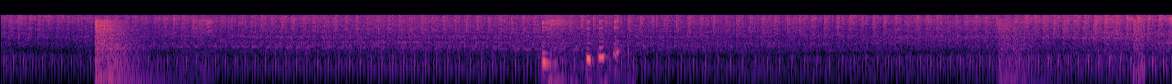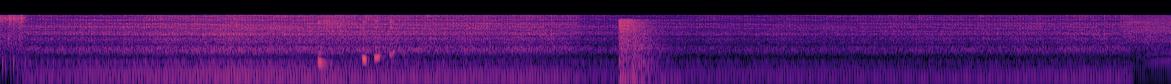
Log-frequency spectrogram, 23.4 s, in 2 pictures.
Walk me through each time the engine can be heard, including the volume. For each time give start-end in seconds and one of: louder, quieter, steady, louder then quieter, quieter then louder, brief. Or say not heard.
0.0-23.3 louder then quieter.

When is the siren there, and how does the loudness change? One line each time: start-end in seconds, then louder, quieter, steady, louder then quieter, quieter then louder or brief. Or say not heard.
not heard.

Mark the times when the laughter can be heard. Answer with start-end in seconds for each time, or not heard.
5.4-6.3, 14.8-15.8.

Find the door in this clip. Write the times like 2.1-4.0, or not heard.
0.9-2.1, 9.9-11.4, 17.9-18.6.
